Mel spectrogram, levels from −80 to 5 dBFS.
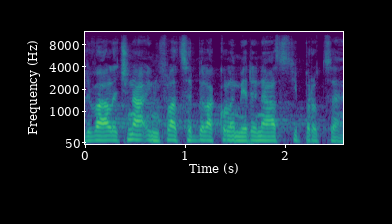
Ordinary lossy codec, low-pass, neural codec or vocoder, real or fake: AAC, 64 kbps; 10.8 kHz; vocoder, 44.1 kHz, 128 mel bands every 256 samples, BigVGAN v2; fake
